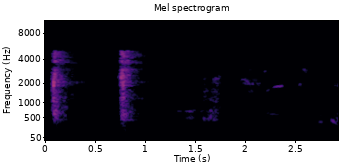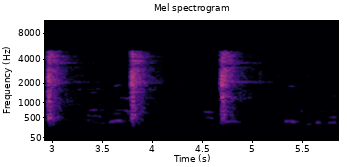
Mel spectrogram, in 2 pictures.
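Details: At a southern African waterhole on 5 August 2023, a crimson-breasted shrike, almost certainly, gives a background clicking call: sharp, dry clicks in uneven pairs, about one a second, with soft higher notes faintly between them.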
